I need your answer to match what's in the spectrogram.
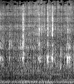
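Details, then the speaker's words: Car-washing pump motor, very hot, restarted after rejoining a wire: steady hum with irregular sharp knocks several times a second and jerking; bearing failure suspected, but motor ran quiet with fan belt removed, so the pump side is suspected. "देखो आवाज आ रही है, इसमें bearing वगैरह चला गया है,"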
